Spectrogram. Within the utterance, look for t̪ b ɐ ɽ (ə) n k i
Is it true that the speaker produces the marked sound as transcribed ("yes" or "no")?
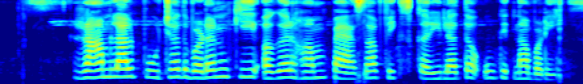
yes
